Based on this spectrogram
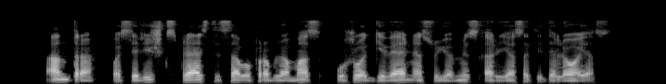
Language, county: Lithuanian, Šiauliai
